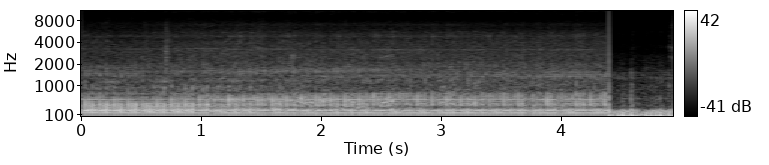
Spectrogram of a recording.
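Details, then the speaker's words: Vauxhall Astra VXR with reprofiled cams, solid flywheel and Pulsar G25-550 turbo, first start in months: deep loping idle with an uneven chop about three beats a second, settled after 5 minutes of warm-up, squeaky alternator; normal lumpy cam idle. "been ticking over now for at least 5 minutes and it's settled down. Love the cam sound, man. It sounds awesome."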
